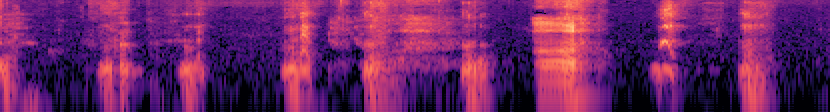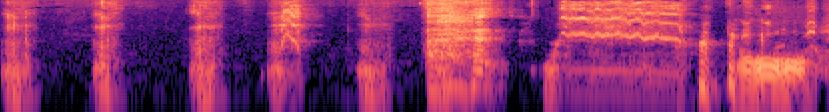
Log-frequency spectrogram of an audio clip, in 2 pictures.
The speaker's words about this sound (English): You can't help but feel good. I want that as ambient noise instead of like ocean waves at night. I just want that. Just pig grunting.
